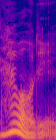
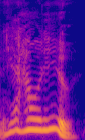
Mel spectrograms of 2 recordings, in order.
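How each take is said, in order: First: Said in the usual way. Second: Much higher mocking repeat; mocking echo. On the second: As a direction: parrot the line back to embarrass. [name] mockingly repeats the line.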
